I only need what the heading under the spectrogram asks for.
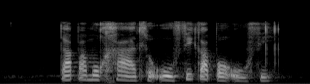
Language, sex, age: Southern Sotho, female, 20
